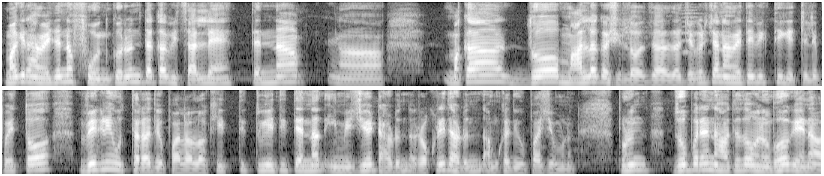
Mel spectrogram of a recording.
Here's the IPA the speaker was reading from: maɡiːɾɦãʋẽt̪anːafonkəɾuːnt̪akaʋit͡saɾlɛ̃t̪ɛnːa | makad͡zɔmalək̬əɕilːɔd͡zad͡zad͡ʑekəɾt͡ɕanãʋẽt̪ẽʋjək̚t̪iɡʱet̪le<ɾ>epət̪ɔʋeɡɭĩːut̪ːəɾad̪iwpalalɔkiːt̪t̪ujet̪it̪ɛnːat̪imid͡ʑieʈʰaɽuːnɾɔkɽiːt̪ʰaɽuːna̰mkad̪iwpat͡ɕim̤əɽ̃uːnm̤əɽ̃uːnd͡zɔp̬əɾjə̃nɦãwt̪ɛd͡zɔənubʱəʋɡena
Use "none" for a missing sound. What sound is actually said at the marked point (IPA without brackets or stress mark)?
l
